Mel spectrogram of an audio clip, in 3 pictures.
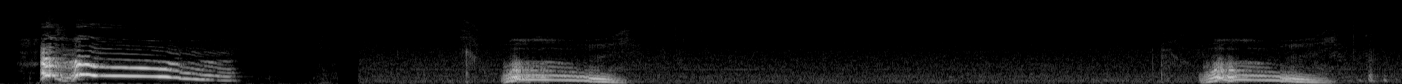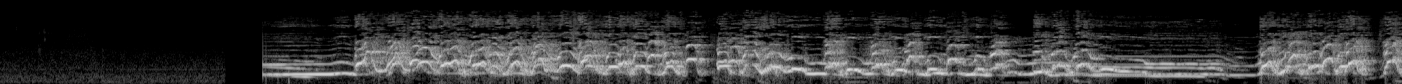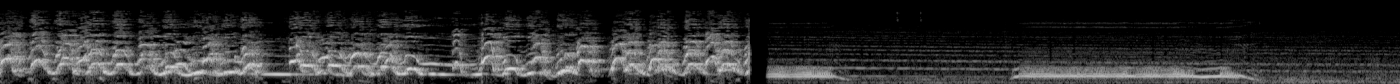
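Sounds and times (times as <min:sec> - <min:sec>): dogs howling together: 0:16.7 - 0:37.0, 0:38.1 - 0:41.0.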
